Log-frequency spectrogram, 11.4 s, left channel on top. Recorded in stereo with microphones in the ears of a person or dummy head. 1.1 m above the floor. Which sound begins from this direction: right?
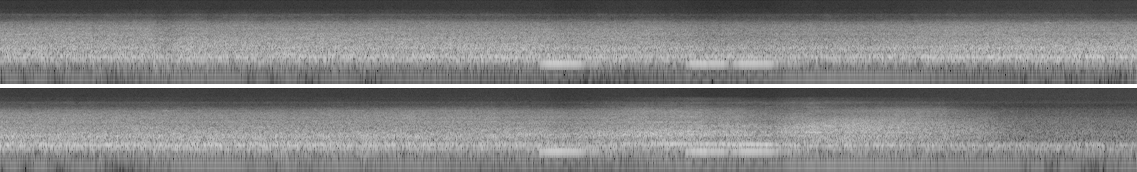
A phone buzzing, at 5.4 s.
